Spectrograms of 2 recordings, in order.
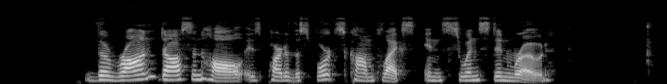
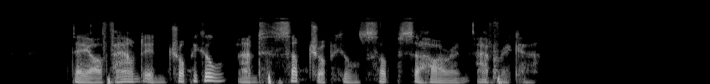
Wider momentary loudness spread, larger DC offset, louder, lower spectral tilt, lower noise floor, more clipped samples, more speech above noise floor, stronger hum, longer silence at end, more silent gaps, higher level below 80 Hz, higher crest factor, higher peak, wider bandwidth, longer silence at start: first, 13 LU vs 7 LU; neither; first, -19 LUFS vs -27 LUFS; about the same, -4.5 dB/octave vs -5 dB/octave; first, under -90 dBFS vs -84 dBFS; neither; first, over 71 dB vs 57 dB; neither; second, 1.2 s vs 1.7 s; neither; second, -72 dBFS vs -52 dBFS; about the same, 18 dB vs 22 dB; first, -2 dBFS vs -6 dBFS; about the same, 10 kHz vs 9.4 kHz; first, 0.85 s vs 0.7 s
